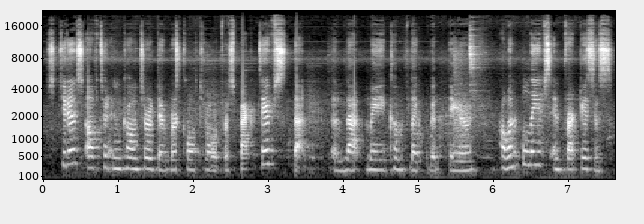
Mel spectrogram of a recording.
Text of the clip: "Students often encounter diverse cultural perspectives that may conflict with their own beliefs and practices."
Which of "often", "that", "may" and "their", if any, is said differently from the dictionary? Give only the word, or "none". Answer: their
